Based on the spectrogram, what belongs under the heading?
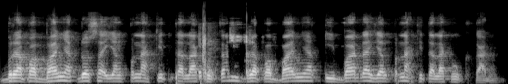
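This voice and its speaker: A man preaching a sermon with an Indonesian accent, lively and humorous, weaving in Arabic phrases. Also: fairly high pitch, fairly quick, noisy background.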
